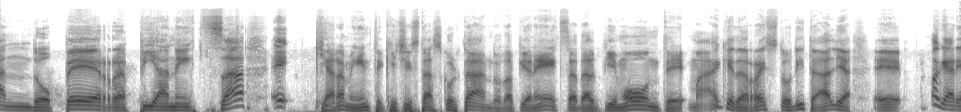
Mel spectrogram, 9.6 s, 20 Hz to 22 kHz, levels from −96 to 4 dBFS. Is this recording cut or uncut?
uncut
